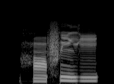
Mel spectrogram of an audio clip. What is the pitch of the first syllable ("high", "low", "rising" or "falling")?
low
